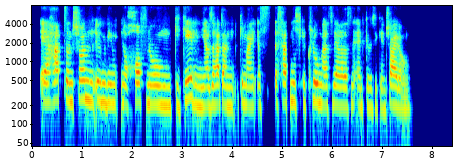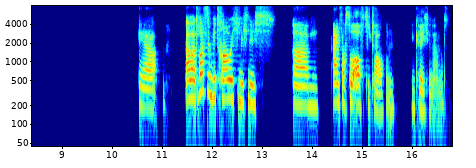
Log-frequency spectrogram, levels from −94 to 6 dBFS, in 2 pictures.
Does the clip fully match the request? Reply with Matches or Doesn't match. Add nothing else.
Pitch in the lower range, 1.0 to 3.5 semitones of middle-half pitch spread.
Doesn't match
